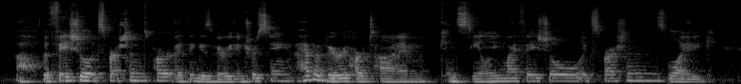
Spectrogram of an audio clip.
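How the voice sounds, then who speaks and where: Over noticeable background noise and audible room echo, a woman with an American accent and a very deep, low pitch speaks at a moderate pace with fairly even intonation and hardly any pauses. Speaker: video blogger. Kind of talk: personal explainer monologue. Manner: flat intonation, serious and direct; hesitant, many fillers.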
